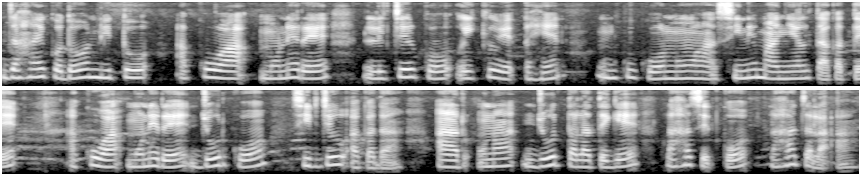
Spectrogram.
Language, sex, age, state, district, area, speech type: Santali, female, 18-30, West Bengal, Bankura, rural, spontaneous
